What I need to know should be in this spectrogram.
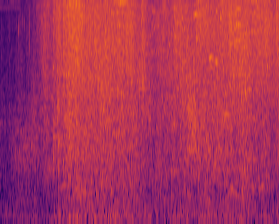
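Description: Magic blasts and impacts crackle and boom in a fierce fight.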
